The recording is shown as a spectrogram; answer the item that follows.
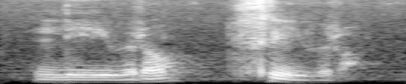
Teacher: se entiende el plural de libro no como libros, sino como libro, con una L sorda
